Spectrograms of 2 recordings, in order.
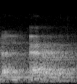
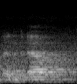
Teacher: huruf raw itu dibaca dengan tebal sebab sebelum dia ada huruf yang bagi hantahnya.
